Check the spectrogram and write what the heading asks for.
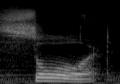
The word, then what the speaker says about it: sword: Sword, pero la W no se pronuncia, entonces es sword, sword, sword.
